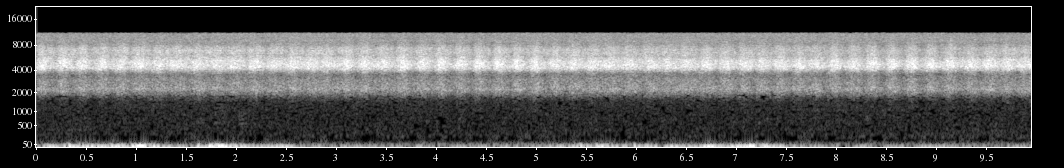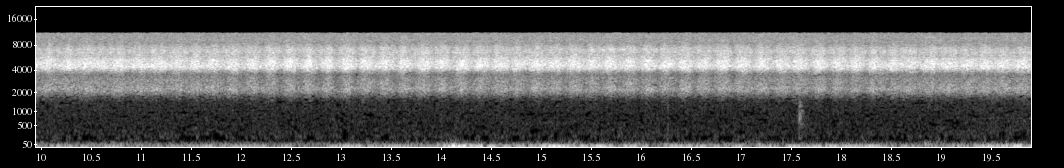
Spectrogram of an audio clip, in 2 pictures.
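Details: Cicadas hidden in oak trees of the small village of Vézénobres in the south of France, recorded with a Sony RX10 M3 camera; a dense, continuous high buzzing chorus, steady in loudness throughout, with faint low rumble beneath.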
